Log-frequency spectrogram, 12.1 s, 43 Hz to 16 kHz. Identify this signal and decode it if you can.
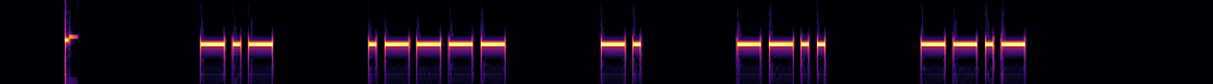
Morse code, heard as a keyed tone, about 15 wpm, spaced as for 7 wpm, 700 Hz. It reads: K1NZQ
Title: USA Call Signs - 5 Characters - 4x Character Spacing - 15wpm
